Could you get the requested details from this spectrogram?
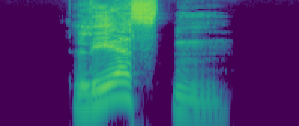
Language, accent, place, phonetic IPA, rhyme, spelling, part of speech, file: German, Germany, Berlin, [ˈleːɐ̯stn̩], -eːɐ̯stn̩, leersten, adjective, De-leersten.ogg
- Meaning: 1. superlative degree of leer 2. inflection of leer: strong genitive masculine/neuter singular superlative degree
